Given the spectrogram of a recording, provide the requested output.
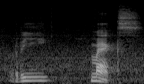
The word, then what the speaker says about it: Remax: bacanya Remix apa Remax sih? Remax. Saya tadi ngomongnya apa? Enggak, saya kan orang Indonesia nih. Oh. Udah bacanya mah Remax.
